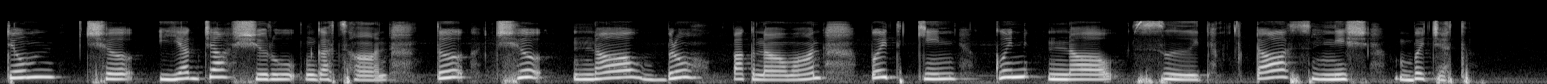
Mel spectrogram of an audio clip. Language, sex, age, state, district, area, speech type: Kashmiri, female, 30-45, Jammu and Kashmir, Bandipora, rural, read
